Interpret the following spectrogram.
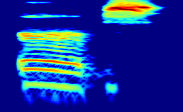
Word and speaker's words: herbs: herbs in english actually you don't pronounce the h when you pronounce the word herbs that's the correct way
